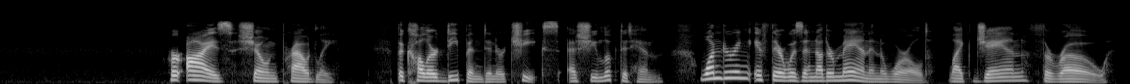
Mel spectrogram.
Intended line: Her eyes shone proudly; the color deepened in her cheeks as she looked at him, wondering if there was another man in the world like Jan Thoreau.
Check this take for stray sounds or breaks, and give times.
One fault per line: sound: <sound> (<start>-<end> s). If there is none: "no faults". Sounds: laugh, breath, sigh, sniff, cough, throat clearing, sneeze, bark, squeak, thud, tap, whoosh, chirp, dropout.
no faults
